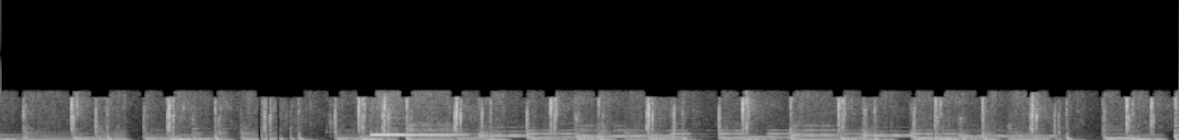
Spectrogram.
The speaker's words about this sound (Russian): переведу звонок на специалиста. Как? Оставайтесь, пожалуйста, на линии.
